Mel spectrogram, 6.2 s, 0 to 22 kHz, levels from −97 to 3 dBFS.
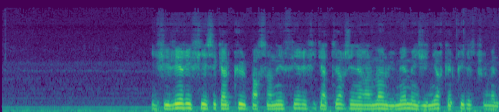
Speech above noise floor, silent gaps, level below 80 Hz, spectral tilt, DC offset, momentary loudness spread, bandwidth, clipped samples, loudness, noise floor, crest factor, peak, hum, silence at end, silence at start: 23 dB; none; -40 dBFS; -8 dB/octave; under 0.1%; 9 LU; 10 kHz; under 0.1%; -20 LUFS; -43 dBFS; 18 dB; -4 dBFS; none; 0 s; 0.05 s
